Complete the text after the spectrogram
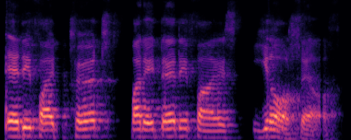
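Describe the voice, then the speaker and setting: Woman preacher, low voice, echoey room. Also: dark tone. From Finland. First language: Finnish. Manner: speaks short phrases, pausing for translation. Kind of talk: teaching through an interpreter.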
